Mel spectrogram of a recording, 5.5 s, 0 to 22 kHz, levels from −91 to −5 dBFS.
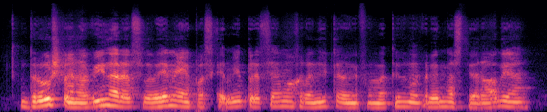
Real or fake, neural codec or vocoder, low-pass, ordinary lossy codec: fake; codec, 44.1 kHz, 2.6 kbps, DAC; 19.8 kHz; none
